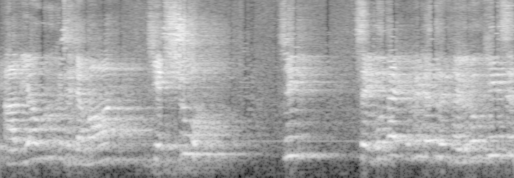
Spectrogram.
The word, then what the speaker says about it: Yeshua: 7:39, donde vemos que el nombre ya se pronuncia como Yeshua, personajes que no eran el Señor Jesús, sino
